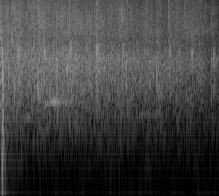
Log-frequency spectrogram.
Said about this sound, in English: Clap your hands all over this house and rejoice in spirit today. Rejoice in spirit.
